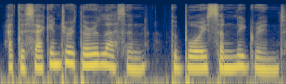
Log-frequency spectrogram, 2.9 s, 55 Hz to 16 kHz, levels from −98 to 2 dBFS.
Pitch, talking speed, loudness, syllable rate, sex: 180 Hz, 210 wpm, -17 LUFS, 6.1 syllables/s, female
